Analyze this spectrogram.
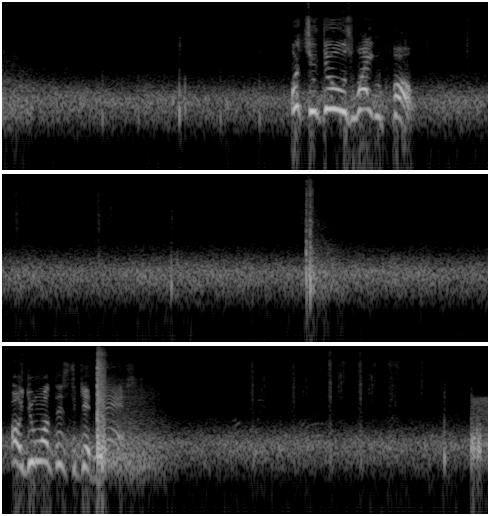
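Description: Footsteps run over grass and pavement.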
